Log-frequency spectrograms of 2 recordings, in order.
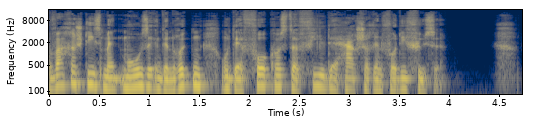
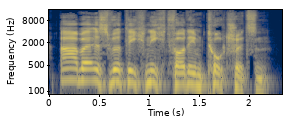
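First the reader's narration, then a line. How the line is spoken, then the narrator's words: Cold. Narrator (German): sagte Hatschepsut kalt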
